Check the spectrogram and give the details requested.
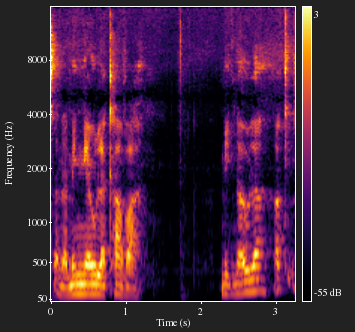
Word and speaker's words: Mignola: no lies a certain Mignola let's pronounce the G it's not like a silent G Rocky's French or something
